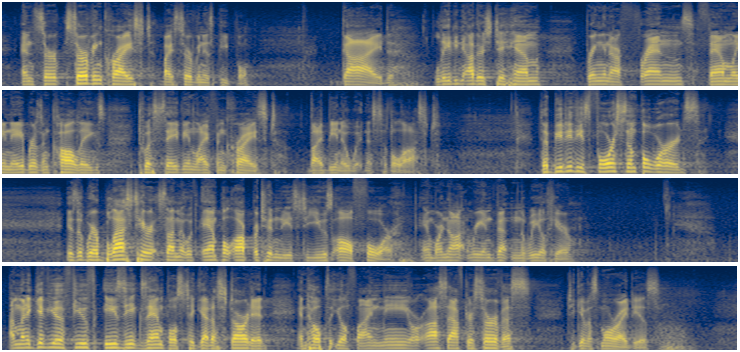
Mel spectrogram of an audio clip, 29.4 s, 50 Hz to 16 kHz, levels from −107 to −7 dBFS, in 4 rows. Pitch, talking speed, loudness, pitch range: 135 Hz, 180 wpm, -22 LUFS, 125-145 Hz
